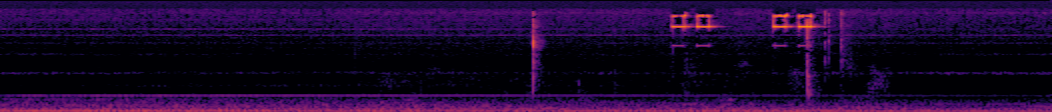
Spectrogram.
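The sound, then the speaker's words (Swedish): A digital clock in a tent gives two brief bursts of high, thin electronic beeps, each a quick cluster, fairly faint over a steady low rumbling hum, with a sharp click. “Det lät som en digital klocka.”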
